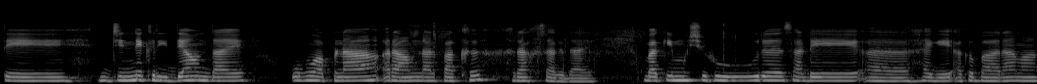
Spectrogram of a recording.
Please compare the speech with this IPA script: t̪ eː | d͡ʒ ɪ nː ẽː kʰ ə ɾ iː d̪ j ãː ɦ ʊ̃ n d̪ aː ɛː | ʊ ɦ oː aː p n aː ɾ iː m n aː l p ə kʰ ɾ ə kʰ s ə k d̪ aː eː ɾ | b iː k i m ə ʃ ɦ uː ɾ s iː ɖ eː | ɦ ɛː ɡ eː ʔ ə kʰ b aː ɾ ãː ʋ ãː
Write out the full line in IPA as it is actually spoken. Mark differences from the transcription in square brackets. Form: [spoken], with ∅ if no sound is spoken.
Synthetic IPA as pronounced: t̪ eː | d͡ʒ ɪ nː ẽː kʰ ə ɾ iː d̪ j ãː ɦ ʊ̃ n d̪ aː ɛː | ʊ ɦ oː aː p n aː ɾ [aː] m n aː l p ə kʰ ɾ ə kʰ s ə k d̪ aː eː [∅] | b [aː] k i m ə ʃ ɦ uː ɾ s [aː] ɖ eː | ɦ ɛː ɡ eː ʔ ə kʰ b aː ɾ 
